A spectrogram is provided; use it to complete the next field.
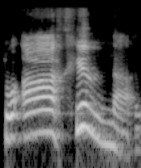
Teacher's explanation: تو آخذنا میں خا کو پر پڑھیں گے حروف مستعلیہ میں، ذال کو نرم پڑھیں گے. اب یہاں پر ذال ہے تو آخذنا، ذال کو نرم پڑھنے کا طریقہ، زبان کی نوک ثنائے علیہ کا کنارہ، اوپر والے دانتوں کا کنارہ.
